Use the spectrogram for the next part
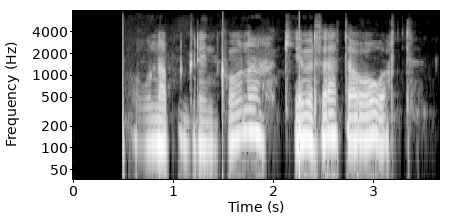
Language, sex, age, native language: Icelandic, male, 40-49, Icelandic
